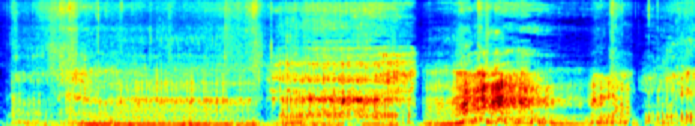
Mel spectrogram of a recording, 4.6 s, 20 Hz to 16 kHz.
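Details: Scooter the coyote growls on May 13, 2021 while keeping a glove taken after being spooked; a harsh, rasping growl in sustained bursts that swells louder near the end, separated by short breaths.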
